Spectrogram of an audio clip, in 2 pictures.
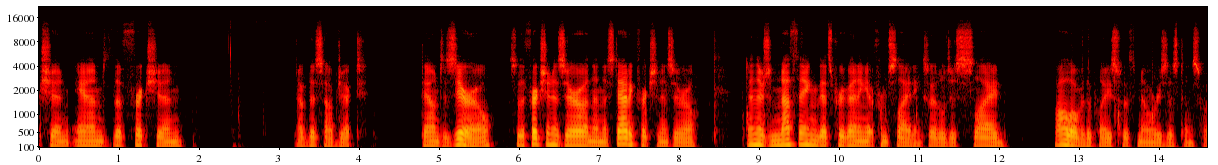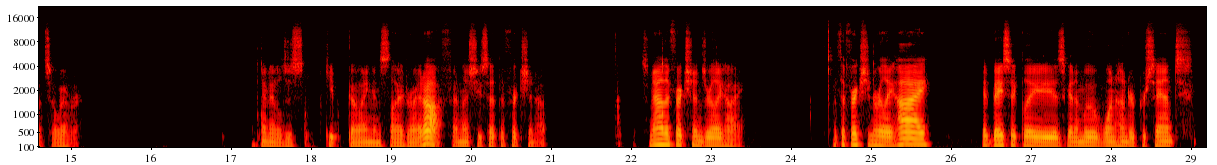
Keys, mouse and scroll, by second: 2.8 Tab, 6.8-7.8 drag, 9.0 middle click, 10.0 Tab, 10.7 right click, 11.1 g, 13.6 middle click, 16.4 Tab, 17.5 shift+middle click, 19.7-22.0 drag, 22.6 middle click, 24.5 right click, 25.7 g.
